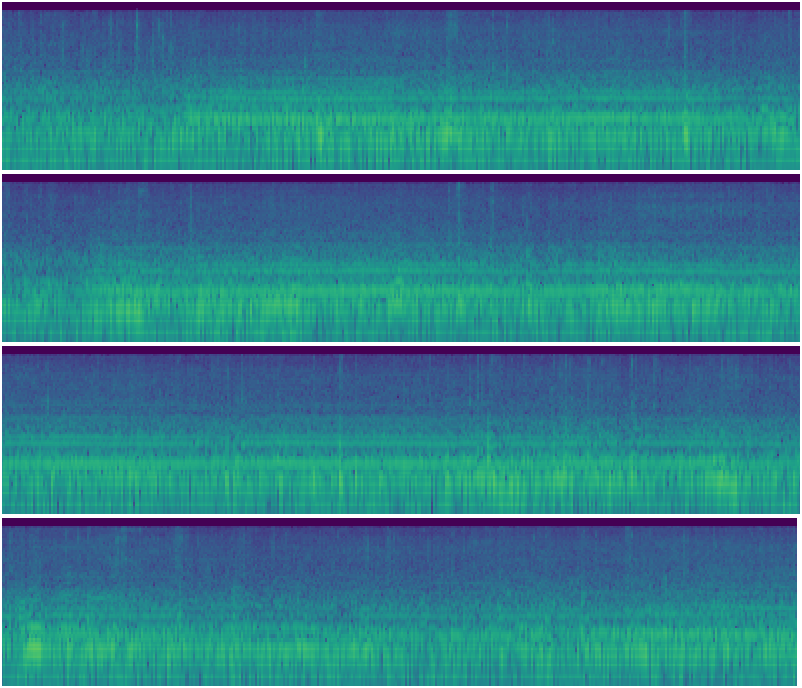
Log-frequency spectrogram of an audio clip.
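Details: Worker honey bees moving about an opened hive on a fine sunny day, recorded inside the colony: a long, steady, many-layered hum that barely varies, with faint rustling and occasional ticks.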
